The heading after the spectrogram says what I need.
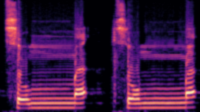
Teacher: میم کا مخرج ہے ہونٹوں کے خشک سے، تو سا کہہ کے فوراً منہ کو بند کر کے خشک چیزوں کو آپس میں ملانا ہے، تر بھی نہیں، تر سے با ادا ہوتا ہے.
